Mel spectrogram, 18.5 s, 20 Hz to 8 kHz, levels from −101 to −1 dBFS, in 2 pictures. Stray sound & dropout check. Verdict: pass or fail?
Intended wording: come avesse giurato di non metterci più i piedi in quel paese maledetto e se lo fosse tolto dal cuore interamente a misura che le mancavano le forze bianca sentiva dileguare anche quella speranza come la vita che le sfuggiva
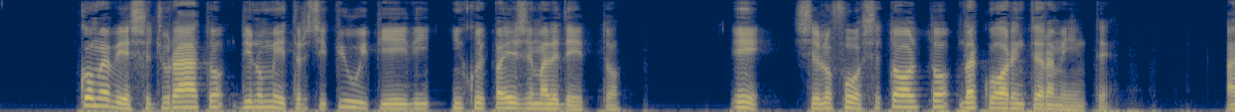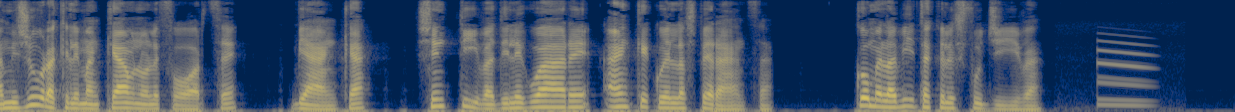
fail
